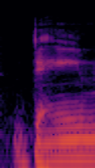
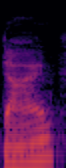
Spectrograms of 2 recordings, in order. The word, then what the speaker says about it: Daim: Like Dame is dope. Or I think his name is pronounced Dime. If you haven't heard of him, Daim.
